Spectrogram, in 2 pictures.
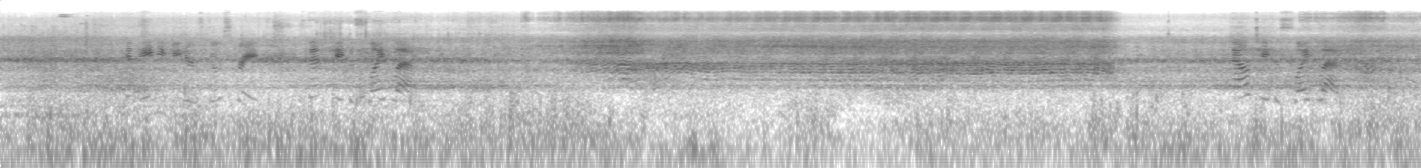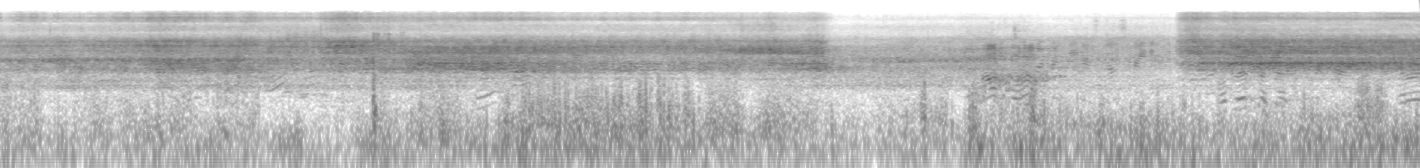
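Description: Wind rumbling on a bike-mounted camera's microphone while cycling, with road traffic mixed in.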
